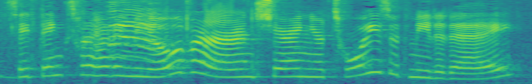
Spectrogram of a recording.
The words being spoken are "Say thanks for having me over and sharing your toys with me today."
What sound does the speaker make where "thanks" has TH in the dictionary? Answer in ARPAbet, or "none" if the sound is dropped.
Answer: TH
